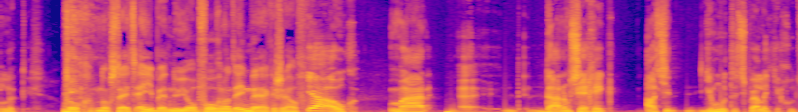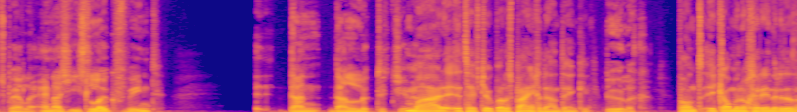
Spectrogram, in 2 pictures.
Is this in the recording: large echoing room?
no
